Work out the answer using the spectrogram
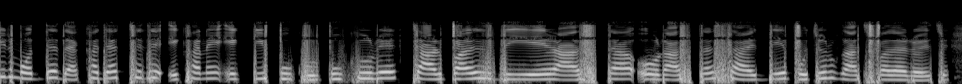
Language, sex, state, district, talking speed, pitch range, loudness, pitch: Bengali, female, West Bengal, Jalpaiguri, 120 wpm, 230-275 Hz, -18 LUFS, 250 Hz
